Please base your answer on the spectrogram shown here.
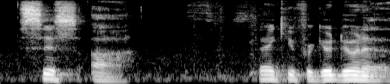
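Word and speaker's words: CISA: the cyber security and infrastructure agency or phonetically sisa thank you for good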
